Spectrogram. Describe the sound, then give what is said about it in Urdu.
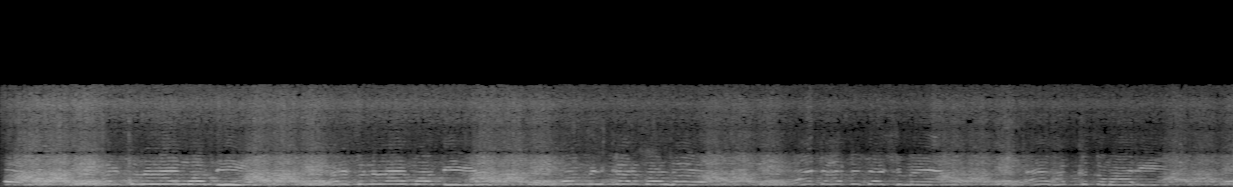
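A large crowd at a protest in India chants the Azadi (freedom) slogan associated with Kanhaiya Kumar: loud, rhythmic, repeated voiced phrases that rise and pause in regular bursts throughout. “یہ Jawahar Lal Nehru university کی طلبہ union کے سابق صدر کنہیا کمار کا آزادی کا نعرہ ہے جو آج پورے ملک میں گونج رہا ہے.”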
